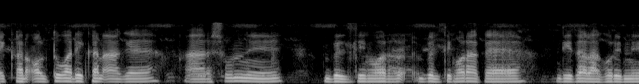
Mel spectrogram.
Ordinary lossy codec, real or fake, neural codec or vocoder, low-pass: Opus, 32 kbps; real; none; 7.2 kHz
